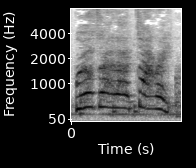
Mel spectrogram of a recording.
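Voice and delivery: high, loud hammed-up wail; mimicked movie shout. Bunkmate in boot camp mocking him, loud wail. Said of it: "And he's like".

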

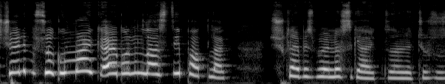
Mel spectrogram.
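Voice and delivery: ordinary delivery

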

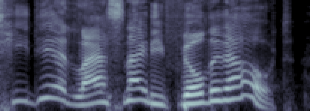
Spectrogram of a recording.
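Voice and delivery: high-pitched imitation of an astonished wife; excited, disbelieving quote; retold amazement. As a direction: jump up high, as if stunned it's true.

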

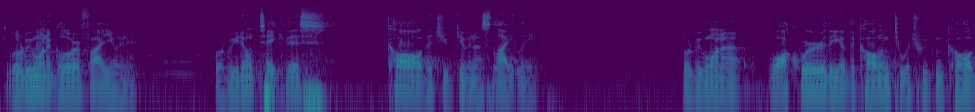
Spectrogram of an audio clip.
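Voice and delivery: earnest, steady prayer voice. Real, not acted. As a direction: pray it over them sincerely. Leads a prayer.

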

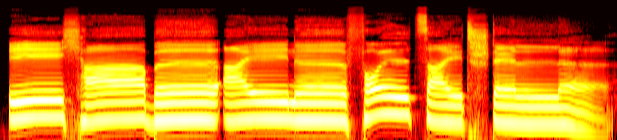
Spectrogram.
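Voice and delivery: ordinary talk, nothing marked

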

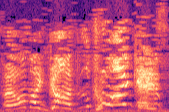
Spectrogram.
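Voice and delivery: high, loud, excited fireworks yell; excited shout. Real, not acted. Watching fireworks, shouting excitedly to viewers. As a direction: shriek it out at the exploding fireworks. Reacting live to fireworks display.

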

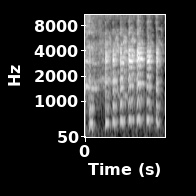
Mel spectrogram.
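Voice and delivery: high, rapid staccato cackle; high giggling laughter. Real, not acted. Player amused by own joke on theft, high giggling laugh.

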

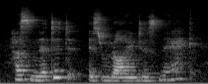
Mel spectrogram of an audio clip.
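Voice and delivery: plain reading voice

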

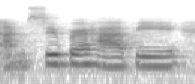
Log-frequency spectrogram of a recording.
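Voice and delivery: ordinary delivery

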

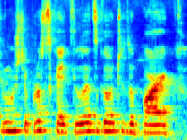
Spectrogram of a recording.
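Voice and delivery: ordinary delivery

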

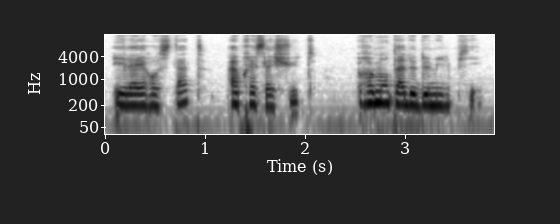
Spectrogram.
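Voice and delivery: ordinary delivery, nothing marked

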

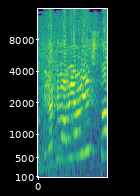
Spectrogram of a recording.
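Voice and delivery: high yelled frustration at yourself; frustrated shout. Real, not acted. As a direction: blurt it out furious with yourself. Frustrated outburst at losing. (grito de frustración)

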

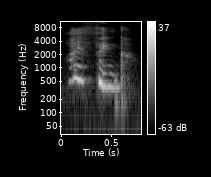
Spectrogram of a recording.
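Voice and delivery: high, bossy big-sister owl; Sarah the owlet. Acted. Sarah tells the others to share her branch, high. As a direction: take charge as the eldest. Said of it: "said Sarah".

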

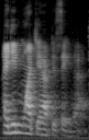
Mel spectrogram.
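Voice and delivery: fast, soft embarrassed aside; quiet aside. Real, not acted. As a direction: mumble it quickly.

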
